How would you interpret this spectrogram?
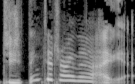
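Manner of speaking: put-on high patronising tone, as to a child; condescending. To the laundry lady, mock patient and condescending. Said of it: "and I say".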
